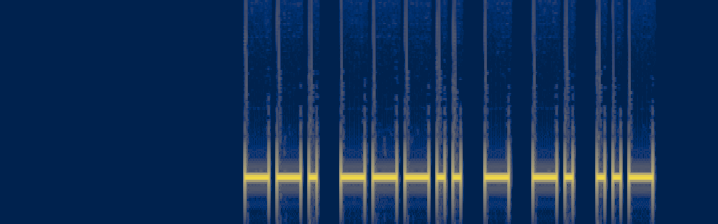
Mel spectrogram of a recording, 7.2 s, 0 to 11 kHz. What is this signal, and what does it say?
Morse code, heard as a keyed tone, about 15 wpm, 700 Hz. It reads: G8TNU
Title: DXCC-100 Call Signs - 5 Characters - Repeated 3x - 15wpm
